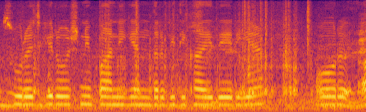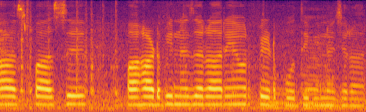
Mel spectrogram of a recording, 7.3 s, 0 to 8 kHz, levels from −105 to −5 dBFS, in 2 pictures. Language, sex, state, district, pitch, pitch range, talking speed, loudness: Hindi, female, Haryana, Jhajjar, 210 Hz, 200-215 Hz, 215 wpm, -18 LUFS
